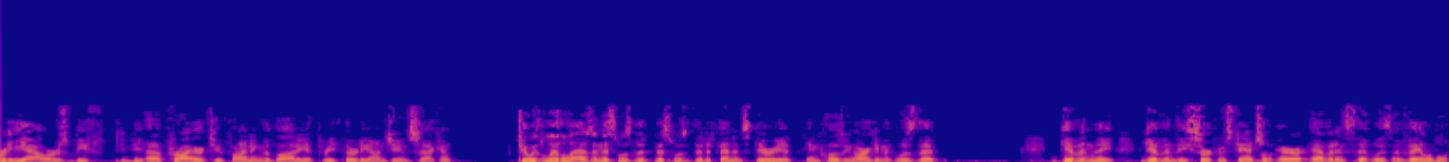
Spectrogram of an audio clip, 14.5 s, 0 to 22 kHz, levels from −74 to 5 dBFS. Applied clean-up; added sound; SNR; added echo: neural mask model Resemble Enhance denoiser.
